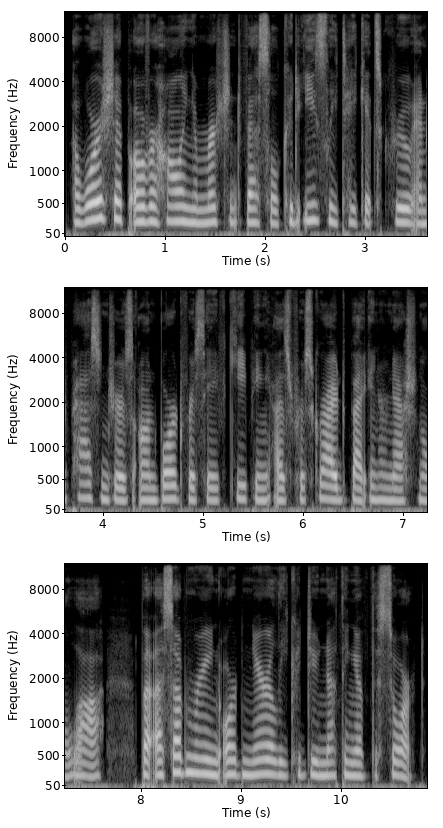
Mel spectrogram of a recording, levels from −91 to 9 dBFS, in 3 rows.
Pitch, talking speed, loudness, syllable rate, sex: 205 Hz, 180 wpm, -20 LUFS, 5.8 syllables/s, female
